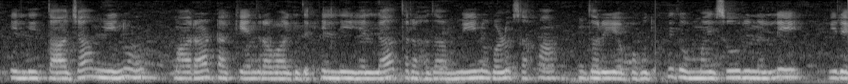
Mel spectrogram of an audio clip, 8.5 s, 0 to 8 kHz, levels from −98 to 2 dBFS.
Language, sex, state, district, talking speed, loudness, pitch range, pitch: Kannada, female, Karnataka, Mysore, 105 wpm, -27 LUFS, 215-235 Hz, 225 Hz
